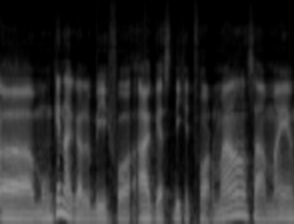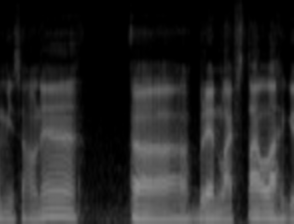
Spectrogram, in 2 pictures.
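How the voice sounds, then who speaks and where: At a moderate pace, a man talks in an ordinary speaking voice with fairly even intonation. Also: fairly low pitch for a man. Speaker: podcast host, former radio announcer. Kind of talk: casual interview. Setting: recorded at night.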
